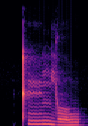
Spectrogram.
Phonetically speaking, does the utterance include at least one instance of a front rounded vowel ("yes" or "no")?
yes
